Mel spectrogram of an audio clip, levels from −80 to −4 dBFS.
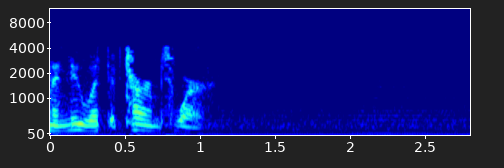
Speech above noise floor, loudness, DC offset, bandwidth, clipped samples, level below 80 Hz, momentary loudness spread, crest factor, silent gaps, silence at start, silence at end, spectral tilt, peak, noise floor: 25 dB; -47 LUFS; under 0.1%; 4.3 kHz; under 0.1%; -80 dBFS; 23 LU; 20 dB; none; 0 s; 0.35 s; -2.5 dB/octave; -30 dBFS; -72 dBFS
